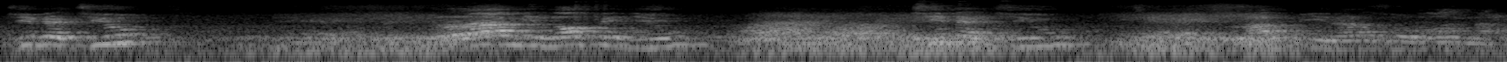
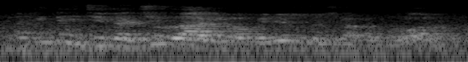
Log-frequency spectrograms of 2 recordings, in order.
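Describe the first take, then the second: First: "laminofenil" slow, every syllable clear; careful articulation. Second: Fast and slurred, "dimetil" swallowed, fading softer; mumbled pharmacy name; rushed mumble. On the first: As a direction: spell out each syllable cleanly. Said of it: "Pra treinar duas coisas". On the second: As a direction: gabble the drug name carelessly. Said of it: "Como é que é?". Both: Shown as a demonstration.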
